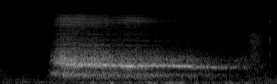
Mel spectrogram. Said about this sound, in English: that was just my example of very loud breathing.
